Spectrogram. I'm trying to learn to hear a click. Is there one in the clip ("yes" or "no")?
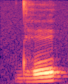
no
